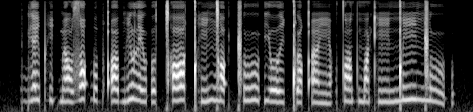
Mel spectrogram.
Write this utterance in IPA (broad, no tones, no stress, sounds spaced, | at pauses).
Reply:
bʲ æ i̯ pʰ i ʔ b æ̃ u̯ zˤ e ʔ b ɒ b qʼ oː b ĩ u̯ l e u̯ ʔ o ǀʰ ɒː ǃʰ ĩ ŋ͡ǀ ɒ ʔ ǁ uː ʔ j oː i̯ ǃ u qʼ ĩ | tˤ ĩ tˤ m æ̃ kʰ ĩː ŋ͡ǃ ĩː ŋ͡ǁ uː ʔ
